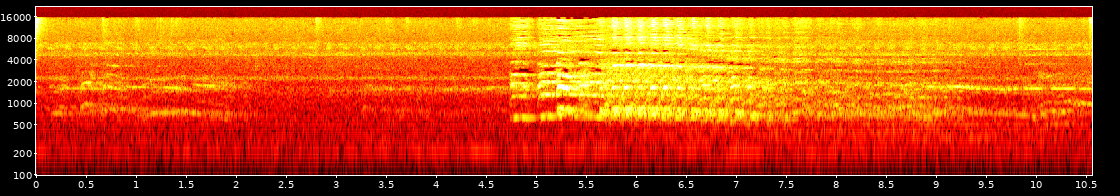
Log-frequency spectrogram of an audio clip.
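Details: Rooster crowing at 3:50 in the morning: after several seconds of quiet, one loud, rough, harmonic crow lasting about three seconds, rising then trailing off, over a low steady background hum.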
